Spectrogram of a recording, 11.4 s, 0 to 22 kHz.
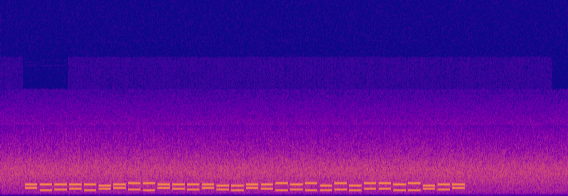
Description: DTMF, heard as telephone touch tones, dialled by machine, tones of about 240 ms, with radio hiss and a squelch burst at the end. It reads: 025827063085041083531619923750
